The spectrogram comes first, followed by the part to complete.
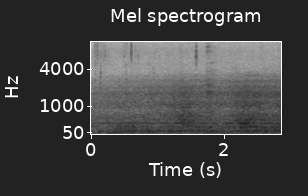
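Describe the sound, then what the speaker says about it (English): A fixed-wing airplane drones steadily overhead outdoors, a continuous broad rumble that swells slightly louder toward the end, with no talk over it. "Hey, goddamn airplane."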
